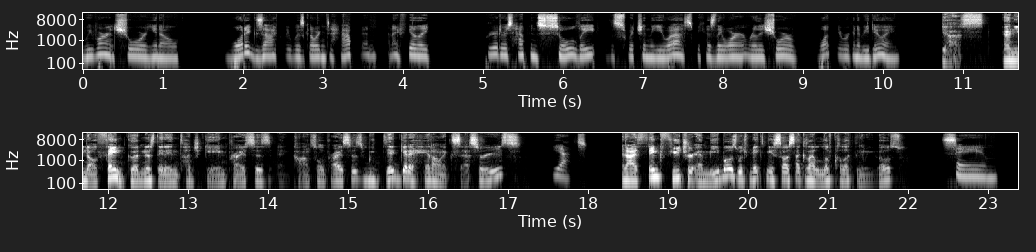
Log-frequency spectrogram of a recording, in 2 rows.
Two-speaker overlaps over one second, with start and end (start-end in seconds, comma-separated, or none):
none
